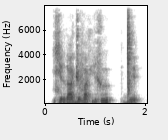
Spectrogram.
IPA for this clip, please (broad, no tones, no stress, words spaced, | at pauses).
ɕeraːɡʲʌ vaːxjixɯ | ɡ͡ǀe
